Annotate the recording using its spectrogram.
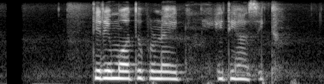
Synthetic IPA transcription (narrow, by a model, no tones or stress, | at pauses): t̪iɾimʌɦʌt̪wʌpuɾɳʌit̪iɦasik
